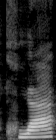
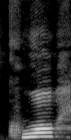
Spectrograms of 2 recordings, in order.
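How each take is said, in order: First: The vowel sounds like an open 'ah'. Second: The vowel sounds like a rounded 'o'. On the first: The speaker calls it wrong. "not qua" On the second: The speaker calls it right. "but quo"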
